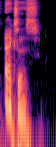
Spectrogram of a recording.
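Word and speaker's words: AHCCCS: The Medicaid program in Arizona is called the Arizona Healthcare Cost Containment System, or AHCCS, pronounced ACCESS.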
